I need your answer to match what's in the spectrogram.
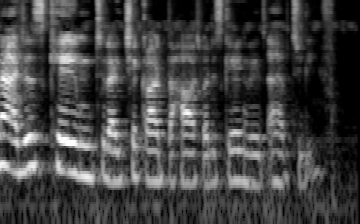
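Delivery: ordinary delivery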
